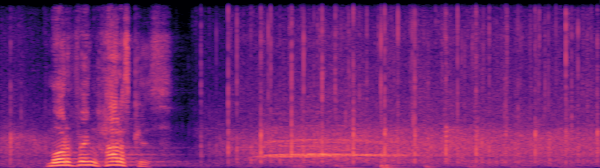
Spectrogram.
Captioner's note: audience applauding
